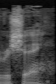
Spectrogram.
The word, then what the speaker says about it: Rasiej: It's spelled R-A-S-I-E-J. And for those in New York who want to remember it, just think of Shea Stadium, Andrew Rache.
